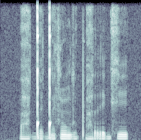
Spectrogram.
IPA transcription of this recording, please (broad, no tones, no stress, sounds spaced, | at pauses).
a̤ ɡ͡ǃ ɛ ɡ͡ǃ ɛ̃ s ũ ɡ l ṳ pʼ a̤ r i ɡ x i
